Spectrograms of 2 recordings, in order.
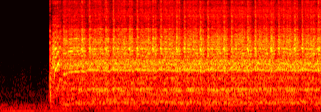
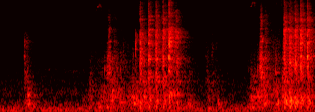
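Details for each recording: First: Supercharged postie bike engine, cranked after a loud crack killed it, with no spark plug or ignition: two even cranking bursts with a smooth whir and no knocks or grinding. Cranking sounds normal; the owner suspects the noise may differ under load. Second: Supercharged postie bike engine that died with a loud crack at idle, turned over with the gearbox and oil pump ruled out; light uneven clicking in short bursts; clutch suspected, not confirmed.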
